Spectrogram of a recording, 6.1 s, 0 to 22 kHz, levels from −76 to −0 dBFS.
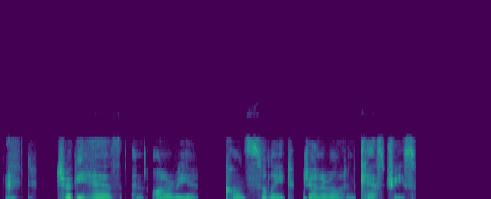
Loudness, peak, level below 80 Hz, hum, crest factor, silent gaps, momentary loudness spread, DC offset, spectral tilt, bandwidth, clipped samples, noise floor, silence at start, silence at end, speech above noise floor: -33 LUFS; -10 dBFS; -56 dBFS; none; 24 dB; none; 10 LU; under 0.1%; -3.5 dB/octave; 11 kHz; under 0.1%; under -90 dBFS; 0.05 s; 0.95 s; over 56 dB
